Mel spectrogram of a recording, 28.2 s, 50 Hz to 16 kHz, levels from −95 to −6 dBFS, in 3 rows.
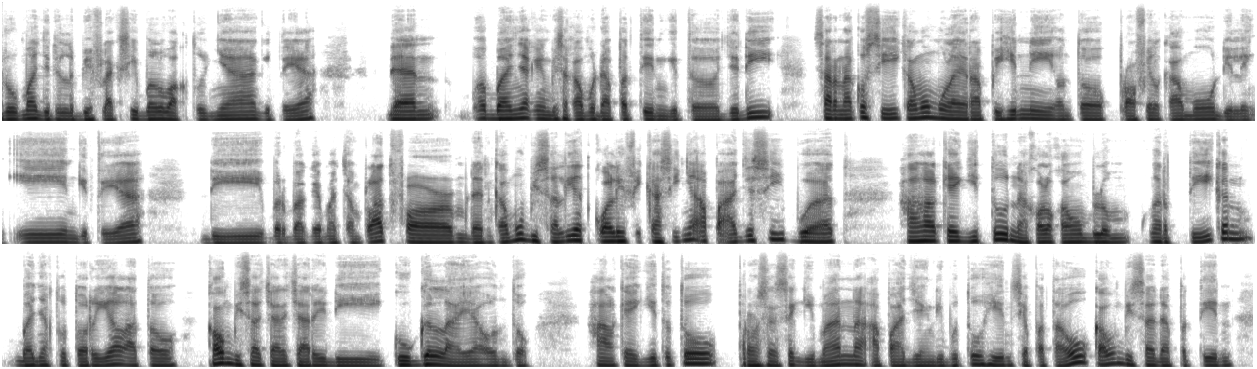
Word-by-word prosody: rumah 115 +3 +3
jadi 110 -1 -1
lebih 105 0 -1
fleksibel 115 +2 -2
waktunya 110 +2 -1
gitu 100 +4 -2
ya. - - -1 0.6
Dan 120 0 +2 0.3
e 130 - -6
banyak 130 +2 +3
yang 125 -2 +1
bisa 120 +2 +1
kamu 110 0 0
dapetin 105 +1 -2
gitu. 95 -1 -3
Jadi 150 - 0 0.3
saran 130 -2 +2
aku 130 +6 +1
sih 140 0 0
kamu 145 +4 +3
mulai 120 -5 +3
rapihin, 110 +3 -1
nih, 120 -3 +1
untuk 105 0 -2
profil 105 +2 -3
kamu 110 +3 -1
di 95 - -3
LinkedIn 120 +6 -2
gitu 100 -1 -10
ya 115 +4 +1 0.5
di 100 0 -1
berbagai 100 0 -4
macam 100 0 -6
platform 115 -4 +3
dan 105 0 0
kamu 125 - +2
bisa 135 -4 +1
lihat 160 +5 +3
kualifikasinya 140 +2 +1
apa 140 - -4
aja 145 - -7
sih 195 +5 -1
buat 135 -2 +3 0.5
hal-hal 145 +1 +6
kayak 145 -1 +3
gitu. 190 0 +4
Nah, 130 -5 +2
kalau 120 +1 +2
kamu 120 +1 +2
belum 120 -1 +2 0.3
ngerti 130 +4 -1
kan 210 +1 +1
banyak 115 0 0
tutorial 115 +3 0
atau 110 0 -2 0.2
kamu 155 -1 +5
bisa 125 -1 0
cari-cari 110 0 0
di 100 -1 -1
Google-lah 125 -3 +4
ya 100 0 -1
untuk 100 -1 -5 0.5
hal 115 -1 0
kayak 110 -1 -2
gitu 120 - -5
tuh 160 0 +5 0.3
prosesnya 110 +1 -1
gimana, 110 +6 0
apa 105 -1 -3
aja 100 0 -3
yang 100 - -2
dibutuhin, 115 +4 0
siapa 105 -3 -6
tahu 150 - +3
kamu 150 +2 0
bisa 120 -2 0
dapetin 110 +2 -4
115 Hz, 165 wpm, -22 LUFS, 105-130 Hz, 0.6 s, hal-hal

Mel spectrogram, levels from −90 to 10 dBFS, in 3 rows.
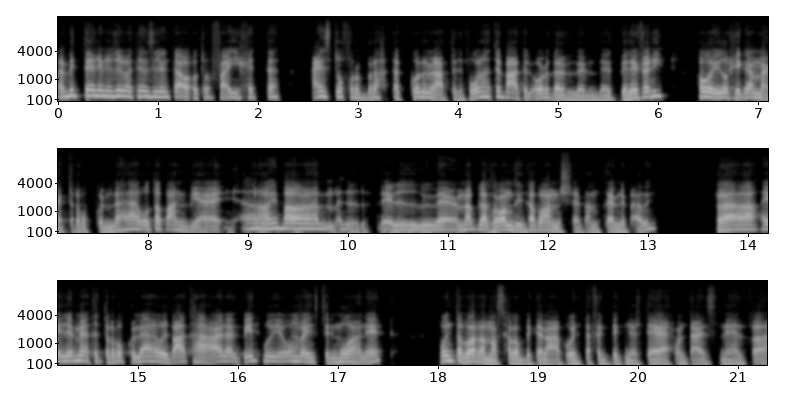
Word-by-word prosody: فبالتالي 220 +4 +3
من 205 - +3
غير 210 +1 +3
ما 195 - +3
تنزِل 185 -1 0
أنت 185 0 -2
أو - - +3
ترُوح 165 +1 -7
في - - -2
أي 160 0 -1
حِتّة، 170 +3 -4 0.3
عايز 185 +1 +1
تخرُج 170 -4 -2
براحتك، 150 +1 -4
كلّه 170 +1 +1
من 155 - +1
على 130 -2 +3
التليفون، 125 - -2
هتبعت 180 -5 +2
الorder 140 -5 0
للdelivery 115 - 0 0.4
هو 180 -2 +7
يرُوح 160 -1 +2
يجمَّع 160 +1 +2
الطلبات 125 -1 -6
كلّها 140 +11 -1
وطبعًا 155 -2 -1
بيع 125 -1 -3 0.4
آآ 195 - -2
هيبقى 190 -1 +4
م 85 - -6 0.4
ال 75 -1 -1
المبلَغ 145 - +1
رمزي 145 -4 +3
طبعًا 145 +2 +1
مش 120 -5 -5
هيبقى 105 +2 -8
مكلِّف 115 +1 -3
أوي، 175 +8 -4 0.6
فهيلِم 160 +4 +4
لك 170 -1 -1
الطلبات 155 0 -1
كلّها 165 +2 +1
ويبعتها 155 +2 +2
على 160 +4 +2
البيت 165 +5 -2
وي 165 -1 -1
وهُم 170 0 0
يستلموها 145 -1 0
هناك 170 - -2 0.4
وأنت 180 -1 +4
برّه 150 -2 +5
مع 110 -2 +1
أصحابك 120 +4 -1
بتلعب، 105 -2 -1
وأنت 115 -1 -2
في 115 - -7
البيت 110 +1 -6
مرتاح، 110 +4 -1
وأنت 120 -2 -5
عايز 115 +2 -3
تنام، 115 +1 -6
ف - - -29
155 Hz, 180 wpm, -22 LUFS, 120-170 Hz, 0.6 s, هو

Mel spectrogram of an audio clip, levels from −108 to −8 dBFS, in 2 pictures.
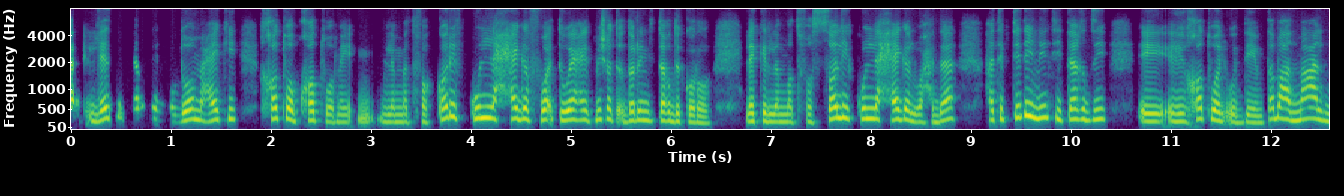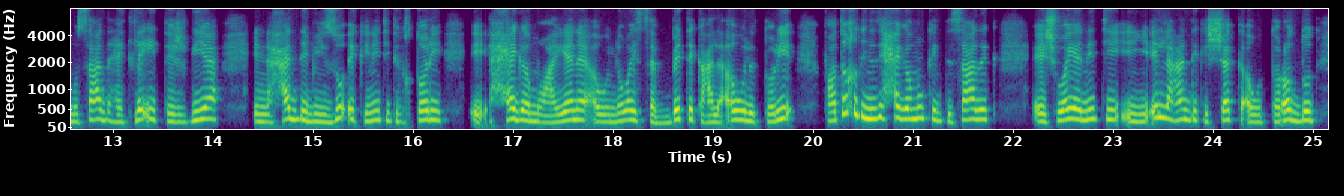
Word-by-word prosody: فلازم 220 +7 +2
تاخدي 260 -2 -9
الموضوع 210 +6 +1
معاكِ 230 0 -1 0.3
خطوة 260 -1 +2
بخطوة. 220 -3 -1
ما 180 0 -7
ي - - -8
م 90 0 -7 0.2
لمّا 185 0 -4
تفكِّري 190 - 0
في 285 - -28
كل 280 +1 +6
حاجة 260 +1 +2
في 235 +1 -3
وقت 235 - +1
واحد 235 -1 +3
مش 240 +2 -2
هتقدري 230 -2 0
إن - - +1
أنتِ 215 - -8
تاخدي 210 -2 +2
قرار، 170 -5 -3 0.4
لكن 200 +1 +1
لمّا 190 -1 -1
تفصِّلي 190 - +1
كل 265 0 +2
حاجة 245 0 +2
لوحدها 195 +6 -2 0.3
هتبتدي 265 +7 +1
إن 275 - +6
أنتِ 290 -2 0
تاخدي، 250 +1 0 0.3
آآ، 195 -1 +2 0.2
آآ، - - -2
خطوة 250 +2 +1
لقدَّام. 175 -3 -4
طبعًا 255 +2 +2
مع 250 +5 +2
المساعدة 220 +1 -1
هتلاقي 190 +8 -1
التشجيع، 225 +4 -1 0.4
إن 185 -1 -2
حد 245 +7 0
بيزُقِّك 200 +4 -1
إن 205 - -1
أنتِ 230 -1 -4
تختاري، 225 +4 -1 0.3
آآ، - - -1
حاجة 235 -2 +2
معيَّنة، 200 +6 +1
أو 185 -4 -2
إن 180 +2 -6
هو 230 +3 +2
يثبِّتِك 225 +2 +1
على 180 0 -2
أول 230 0 +3
الطريق. 200 +5 0 0.3
فأعتقد 365 - 0
إن 260 -2 +6
دي 295 - +2
حاجة 260 -1 +2
ممكن 260 -5 0
تساعدِك، 245 +6 -1 0.4
آآ، 195 - +2
شوية، 230 +7 +4
إن 235 -1 +3
أنتِ 255 0 -2
يقِل 245 +3 0
عندك 235 -2 -2
الشك 230 +5 -1
أو 180 - -1
التردُّد 215 +4 +2
230 Hz, 175 wpm, -22 LUFS, 190-255 Hz, 0.4 s, كل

